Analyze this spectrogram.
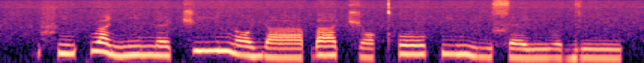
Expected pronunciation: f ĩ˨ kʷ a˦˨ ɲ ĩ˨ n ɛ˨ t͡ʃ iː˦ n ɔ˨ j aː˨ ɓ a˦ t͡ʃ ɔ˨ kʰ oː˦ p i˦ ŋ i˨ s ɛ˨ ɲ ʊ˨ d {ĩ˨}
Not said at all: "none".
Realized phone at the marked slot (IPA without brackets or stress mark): ĩ˦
